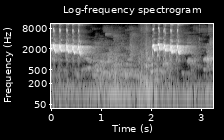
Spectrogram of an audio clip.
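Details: Sooty-headed bulbul call used as a lure to draw other bulbuls into answering back: two bursts of five quick, bubbly chirping notes about a second and a half apart, each trailing off, with faint background hum between.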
